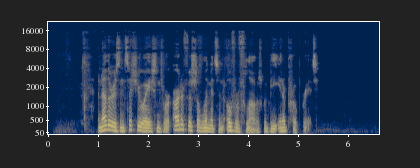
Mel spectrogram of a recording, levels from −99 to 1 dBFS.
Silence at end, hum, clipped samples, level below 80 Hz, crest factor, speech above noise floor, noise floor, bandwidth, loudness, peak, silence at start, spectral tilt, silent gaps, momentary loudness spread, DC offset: 1.25 s; none; under 0.1%; -58 dBFS; 18 dB; 53 dB; -79 dBFS; 16 kHz; -27 LUFS; -10 dBFS; 1 s; -6.5 dB/octave; none; 14 LU; under 0.1%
